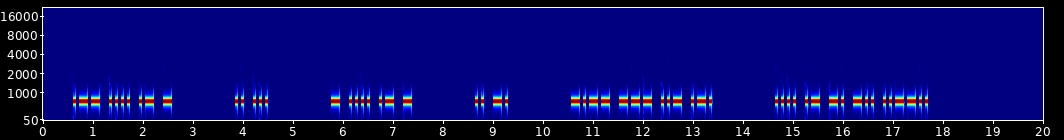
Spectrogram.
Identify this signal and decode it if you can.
Morse code, heard as a keyed tone, about 20 wpm, 700 Hz. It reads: WHAT IS THAT IN YOUR HAND?
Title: 3x Word-Spacing - Sentences from Top 200 Words - 20wpm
